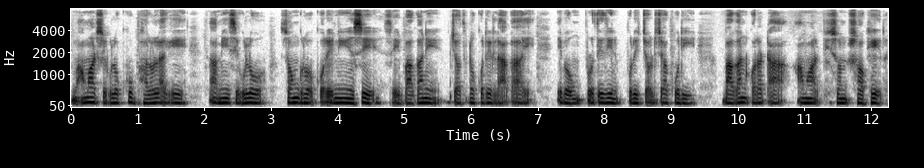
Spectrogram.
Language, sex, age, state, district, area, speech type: Bengali, female, 60+, West Bengal, South 24 Parganas, rural, spontaneous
